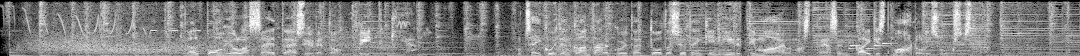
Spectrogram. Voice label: Finnish; Scandinavian, Male, 20s-40s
